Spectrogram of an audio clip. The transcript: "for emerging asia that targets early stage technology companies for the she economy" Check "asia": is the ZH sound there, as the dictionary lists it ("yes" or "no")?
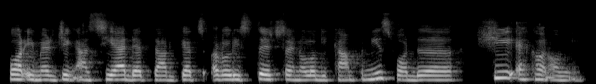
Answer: no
